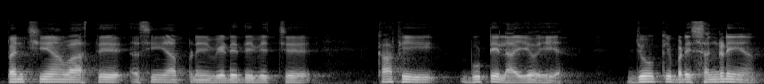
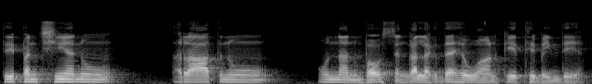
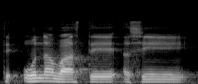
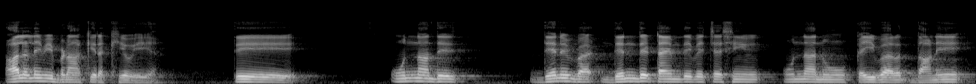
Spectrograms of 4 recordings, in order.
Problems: none marked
